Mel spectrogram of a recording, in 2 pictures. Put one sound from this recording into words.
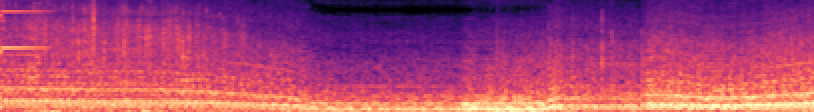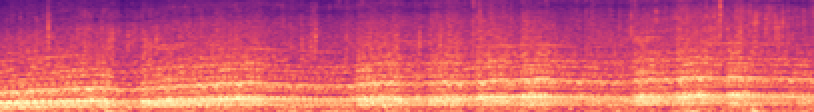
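A car engine hums and revs, rising and falling in pitch.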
